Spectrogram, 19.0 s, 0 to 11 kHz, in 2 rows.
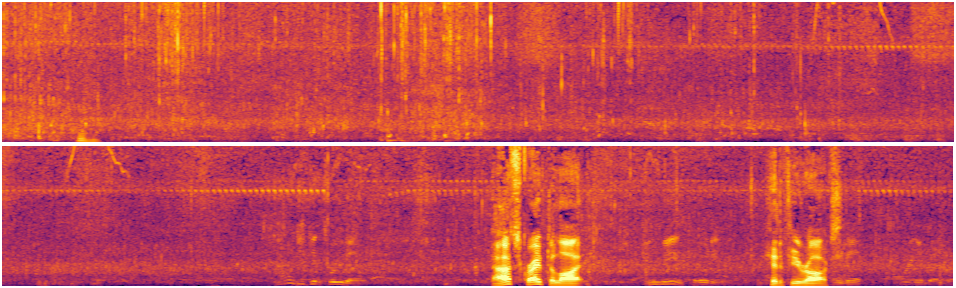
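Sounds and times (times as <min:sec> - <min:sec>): water splashing around a kayak: 0:00.0 - 0:19.0.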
